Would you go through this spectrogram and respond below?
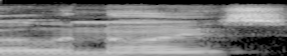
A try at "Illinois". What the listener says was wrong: Y'all killing me with putting that S on. Illinois. Y'all killing me with that. Y'all making a bunch of Illinois with that.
